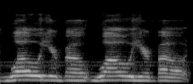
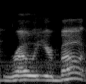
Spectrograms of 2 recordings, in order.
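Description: First: The first word begins with a W sound. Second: The first word begins with an R sound. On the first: The speaker calls it wrong. "I would be like woe your boat" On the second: The speaker calls it right. "I would want to say like row your boat"

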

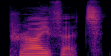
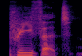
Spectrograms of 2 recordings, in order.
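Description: First: The second syllable sounds like 'vit'. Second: The second syllable sounds like 'vet'. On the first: The speaker calls it right. "The right way is private" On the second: The speaker calls it wrong. "Sometimes people say privet... But that's wrong"

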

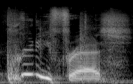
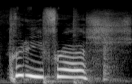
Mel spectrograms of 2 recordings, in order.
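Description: First: It is said in a normal voice. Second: It is said in a high voice.

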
